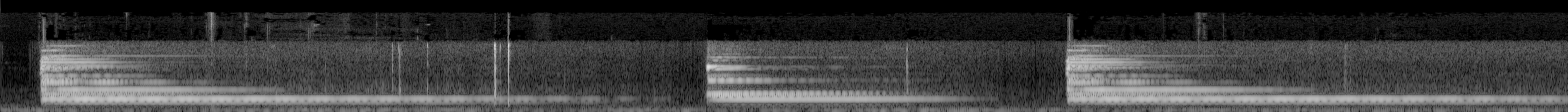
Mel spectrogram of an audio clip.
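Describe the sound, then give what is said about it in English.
A bell strikes three deep, resonant bongs, each with a long humming decay. The first tone rings out alone before the next two follow at a closer spacing, with no voices. “It's Big Ben's bongs. No, it's not Big Ben's bongs. Someone's bongs.”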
